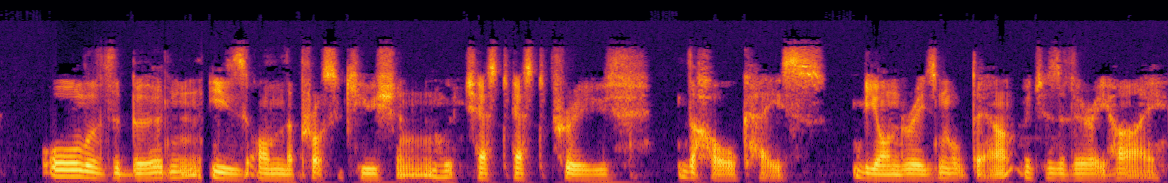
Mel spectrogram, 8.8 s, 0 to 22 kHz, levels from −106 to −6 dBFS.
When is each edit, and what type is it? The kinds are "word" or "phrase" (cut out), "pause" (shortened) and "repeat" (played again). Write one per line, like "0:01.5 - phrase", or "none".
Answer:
0:03.8 - repeat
